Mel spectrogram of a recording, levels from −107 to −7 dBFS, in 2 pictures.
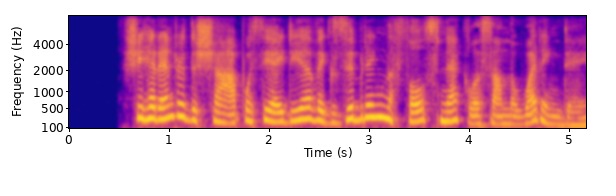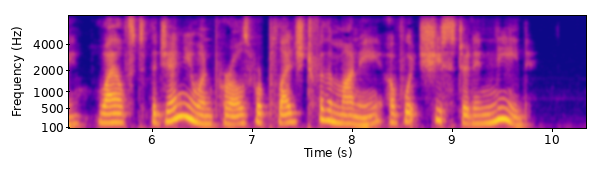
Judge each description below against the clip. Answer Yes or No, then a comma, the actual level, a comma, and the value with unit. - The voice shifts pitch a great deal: Yes, wide, 5.7 semitones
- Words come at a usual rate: Yes, average, 185 wpm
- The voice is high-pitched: Yes, high, 195 Hz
